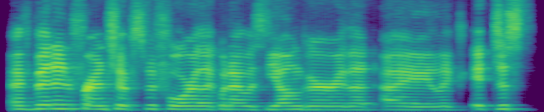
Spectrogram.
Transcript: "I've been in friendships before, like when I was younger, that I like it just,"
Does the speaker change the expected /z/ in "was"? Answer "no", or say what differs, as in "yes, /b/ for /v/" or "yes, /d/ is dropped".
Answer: no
